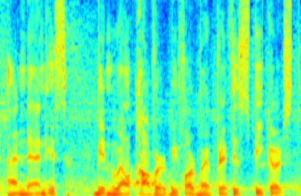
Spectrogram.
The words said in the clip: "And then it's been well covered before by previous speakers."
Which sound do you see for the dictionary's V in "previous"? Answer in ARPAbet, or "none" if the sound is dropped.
F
